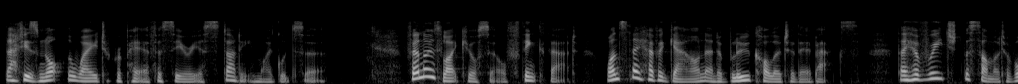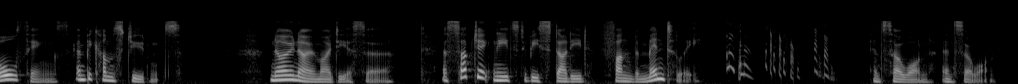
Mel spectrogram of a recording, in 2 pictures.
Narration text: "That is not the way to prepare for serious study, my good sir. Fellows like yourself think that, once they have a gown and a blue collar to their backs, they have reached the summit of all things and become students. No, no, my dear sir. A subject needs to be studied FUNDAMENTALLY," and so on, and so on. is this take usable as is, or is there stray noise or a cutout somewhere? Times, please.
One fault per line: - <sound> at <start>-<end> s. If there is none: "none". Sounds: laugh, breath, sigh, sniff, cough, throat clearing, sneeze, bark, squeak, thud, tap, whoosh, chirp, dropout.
- chirp at 17.4-18.6 s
